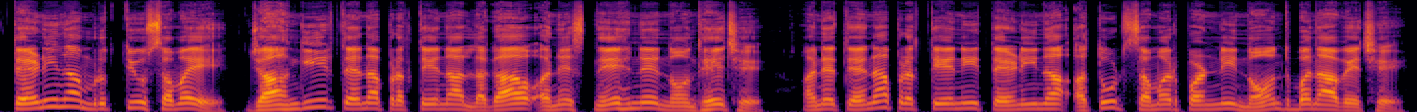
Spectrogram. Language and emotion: Gujarati, neutral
